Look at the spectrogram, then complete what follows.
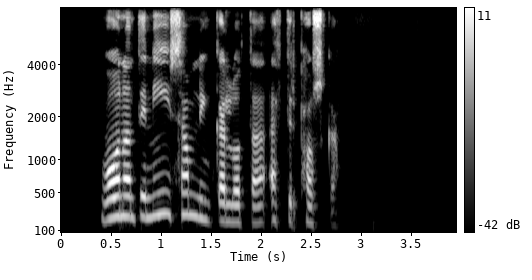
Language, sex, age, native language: Icelandic, female, 40-49, Icelandic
